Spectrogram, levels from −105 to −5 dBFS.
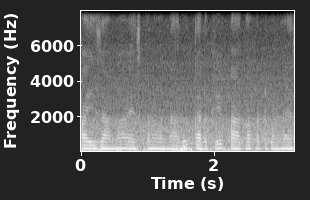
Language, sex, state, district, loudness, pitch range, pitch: Telugu, female, Andhra Pradesh, Chittoor, -15 LUFS, 185-195 Hz, 190 Hz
